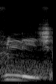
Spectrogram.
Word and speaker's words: village: question 87 we have village and the letter is underlined is a village i already told you that the a will be pronounced as e shot e now let's look at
